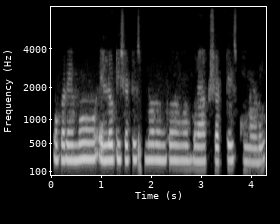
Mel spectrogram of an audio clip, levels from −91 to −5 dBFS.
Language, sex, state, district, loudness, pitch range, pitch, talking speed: Telugu, female, Andhra Pradesh, Anantapur, -29 LUFS, 230-240 Hz, 235 Hz, 125 wpm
